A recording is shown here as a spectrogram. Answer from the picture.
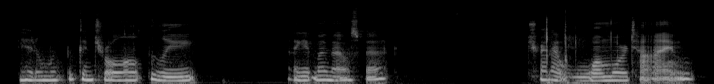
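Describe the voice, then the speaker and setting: A woman with a dark, mellow tone and a somewhat breathy voice speaks at a fairly slow pace. She leaves long, frequent pauses, with ordinary pitch variation. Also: medium pitch for a woman, very even loudness. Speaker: gaming streamer. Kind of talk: live gameplay commentary. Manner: casual, chatty.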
